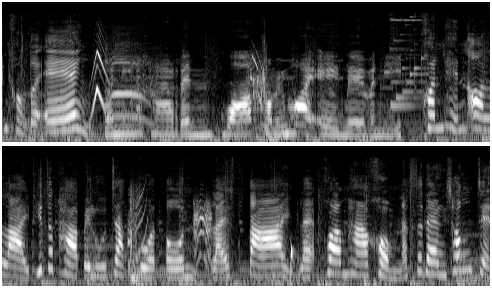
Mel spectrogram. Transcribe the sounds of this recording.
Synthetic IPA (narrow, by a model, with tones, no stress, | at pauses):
nkʰɔː˩˦ŋt̪u˧ɐʔeː˧ŋwa˧nːiː˦˥na˦˥kʰa˦˥ɾe˧nwɔː˦˥p̚kʰɔː˩˦mi˦˥˩pʰɔ˥˩jʔeː˧ŋlɤː˧jwa˧nːiː˦˥ | kʰɔ˧nt̪ʰe˦˥nʔɔː˧nlaː˧jt̪ʰiː˥˩t͡ɕa˨˩pʰaː˧pa˧jɾuː˦˥t͡ɕaː˨˩k̚t̪u˧ɐt̪o˧nlaː˦˥ft̪aː˧˥jlɛ˦˥ʔkʰwaː˧mɦaː˧˥kʰɔː˩˦ŋna˦˥k̚sa˧dɛː˧ŋt͡ɕʰɔ˥˩ŋt͡ɕe˨˩t̚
